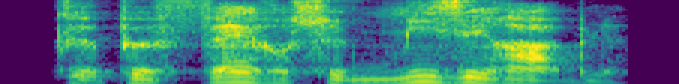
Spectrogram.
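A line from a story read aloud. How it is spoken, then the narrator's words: Murmured. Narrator (French): murmura-t-il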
